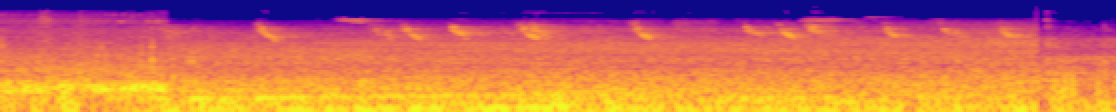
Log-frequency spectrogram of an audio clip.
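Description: A small bird chirping: a run of short, high chirps that slide downward, two or three a second, over steady outdoor background noise. A lower, rough sound fills the first second before the chirping starts.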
